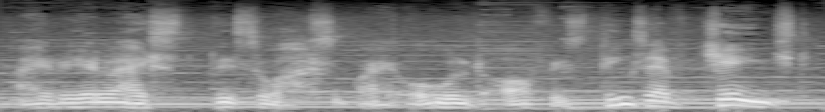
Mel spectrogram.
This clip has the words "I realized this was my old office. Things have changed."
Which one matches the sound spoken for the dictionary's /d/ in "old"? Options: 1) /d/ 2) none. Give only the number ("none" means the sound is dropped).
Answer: 1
